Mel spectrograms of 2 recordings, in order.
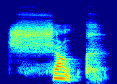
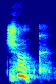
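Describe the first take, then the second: First: The word is stretched out slowly, sound by sound. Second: The word is said quickly as one smooth unit. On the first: "Let's tap and stretch" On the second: "Say it fast"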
